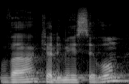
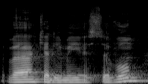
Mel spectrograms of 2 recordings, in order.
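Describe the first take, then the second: No difference in how they are said.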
